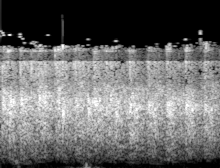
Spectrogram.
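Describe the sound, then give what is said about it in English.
Sustained applause from a church audience congratulating a recently married couple and an expecting couple, a steady, full clapping wash that holds at an even loudness throughout without voices. “So congratulations to you guys. Let's give them a hand.”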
